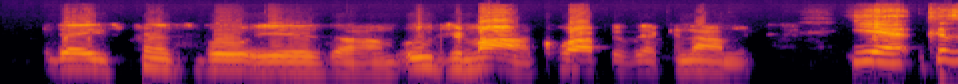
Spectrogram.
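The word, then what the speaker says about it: Ujamaa: Today's principal is um Ujama cooperative economics. Yeah, because a lot of black folks say Eugima because of the way we used to pronounce the letter uh U.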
